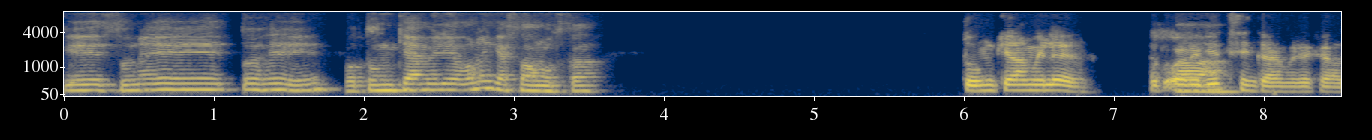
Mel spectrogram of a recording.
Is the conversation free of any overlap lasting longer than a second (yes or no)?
yes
